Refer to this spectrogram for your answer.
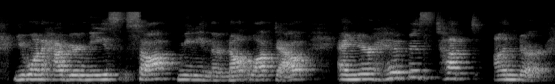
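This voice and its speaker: Noticeable background noise and audible room echo around a woman's moderately paced speech. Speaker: fitness trainer. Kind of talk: online masterclass presentation.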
